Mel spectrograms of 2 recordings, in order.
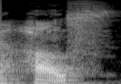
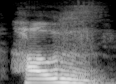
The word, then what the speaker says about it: house: But this word can be pronounced in two ways. Suppose you are using it as a noun, you have to say house, this is my house.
